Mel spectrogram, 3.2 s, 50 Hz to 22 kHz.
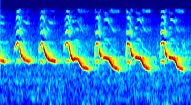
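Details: Taiwan hwamei in Jianshi Township, Hsinchu, Taiwan, April 2024, giving clear whistled notes that jump up and slur steeply downward, repeated six times at roughly half-second intervals.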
